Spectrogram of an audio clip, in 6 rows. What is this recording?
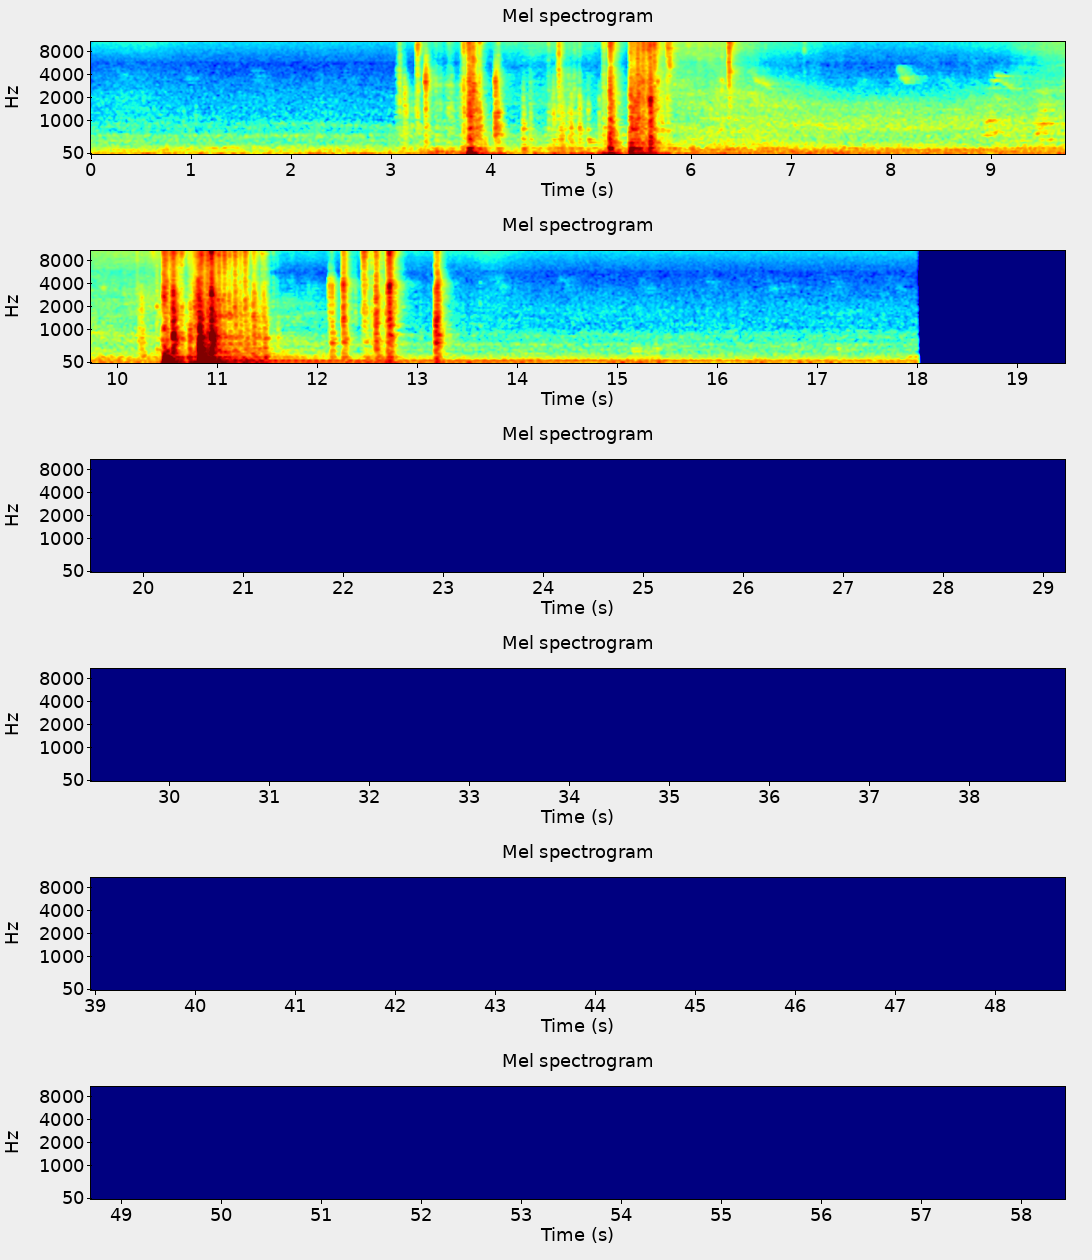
Opening and closing the front door of my apartment. Recorded with my Zoom H4n using the built-in condenser mics at a 90 degree XY coincident pattern.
